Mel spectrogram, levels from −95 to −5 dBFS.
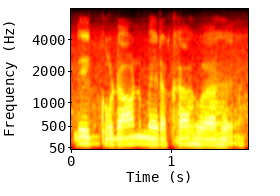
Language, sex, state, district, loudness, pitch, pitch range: Hindi, male, Arunachal Pradesh, Lower Dibang Valley, -14 LUFS, 125 Hz, 115-130 Hz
